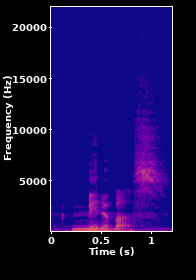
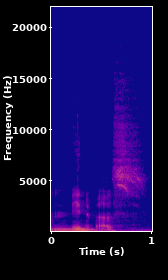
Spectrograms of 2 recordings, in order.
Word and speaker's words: Minmus: I could have sworn there was an I there. Like, Minimus. It's just how you pronounce it, right? Not Minmus. Well, apparently I'm just wrong.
